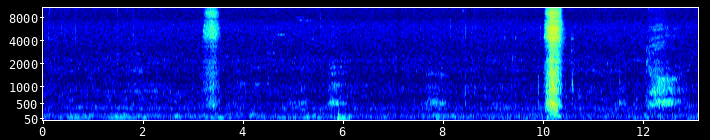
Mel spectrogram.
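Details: Two forceful, sharp sneezes with quiet breathing between them, then a wet nose blow; strong sneezes.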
